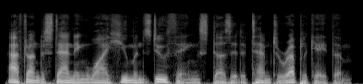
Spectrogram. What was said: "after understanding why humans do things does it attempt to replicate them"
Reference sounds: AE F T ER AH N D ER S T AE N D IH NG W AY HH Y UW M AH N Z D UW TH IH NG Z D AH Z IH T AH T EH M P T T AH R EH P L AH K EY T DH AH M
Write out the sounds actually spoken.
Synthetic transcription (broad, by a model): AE F T ER AH N D ER S T AE N D IH NG W AY HH Y UW M AH N Z D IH TH IH NG Z D AH Z IH T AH T EH M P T T AH R EH P L AH K EY T DH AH M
